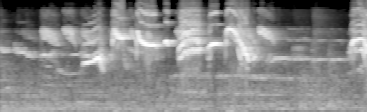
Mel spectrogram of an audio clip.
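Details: White-rumped shama in song, tail spread: a string of loud, ringing upslurred and downslurred whistles mixed with harsher rasping notes, ending after a brief pause with a bright phrase.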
